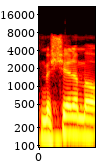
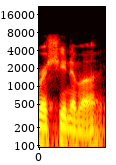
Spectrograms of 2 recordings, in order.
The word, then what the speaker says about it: Machinima: It's Machinima or Machinima, either works.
